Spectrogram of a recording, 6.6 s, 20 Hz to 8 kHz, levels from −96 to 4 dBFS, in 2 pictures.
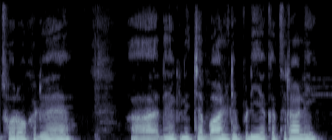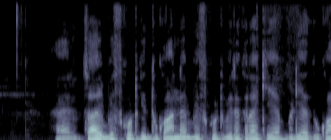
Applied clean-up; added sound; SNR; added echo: none; none; none; none.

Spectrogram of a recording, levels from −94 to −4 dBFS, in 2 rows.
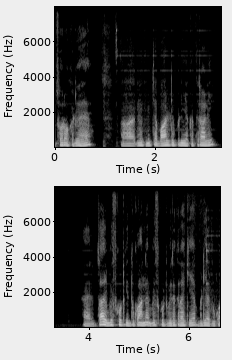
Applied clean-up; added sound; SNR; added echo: neural mask model DeepFilterNet 3.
